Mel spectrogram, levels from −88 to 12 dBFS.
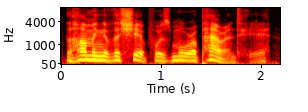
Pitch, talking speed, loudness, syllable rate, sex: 145 Hz, 245 wpm, -17 LUFS, 6.3 syllables/s, male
